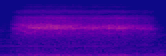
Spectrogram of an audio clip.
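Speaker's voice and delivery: soft unvoiced shh; quieting a frightened child; hushing. A narrator's reading. Father hushes his crying son, soft.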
